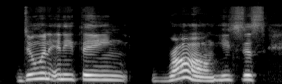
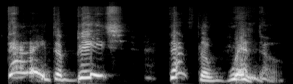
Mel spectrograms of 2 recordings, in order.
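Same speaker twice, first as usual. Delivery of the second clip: put-on mad old lady; 3 semitones higher, 4 dB louder than usual. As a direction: snap back like an offended nursing home resident. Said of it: "she was so mad".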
